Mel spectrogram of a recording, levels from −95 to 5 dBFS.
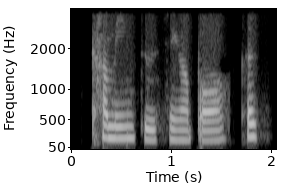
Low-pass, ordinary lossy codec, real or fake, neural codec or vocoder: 3.6 kHz; none; real; none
